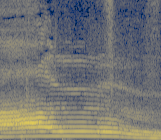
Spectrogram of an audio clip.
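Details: Chocolate Persian cat in an angry mood, one loud drawn-out yowl that holds steady then slowly slides downward in pitch over under two seconds.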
